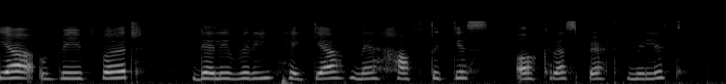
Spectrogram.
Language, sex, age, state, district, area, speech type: Kashmiri, female, 18-30, Jammu and Kashmir, Shopian, rural, read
